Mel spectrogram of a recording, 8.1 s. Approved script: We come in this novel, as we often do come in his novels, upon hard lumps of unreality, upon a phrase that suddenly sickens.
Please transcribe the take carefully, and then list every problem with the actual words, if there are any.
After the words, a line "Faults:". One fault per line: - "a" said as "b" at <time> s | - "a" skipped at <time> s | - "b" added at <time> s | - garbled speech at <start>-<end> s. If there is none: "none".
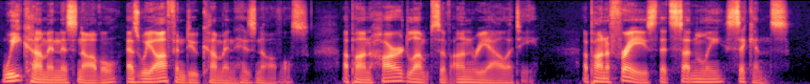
We come in this novel, as we often do come in his novels, upon hard lumps of unreality, upon a phrase that suddenly sickens.
Faults:
none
